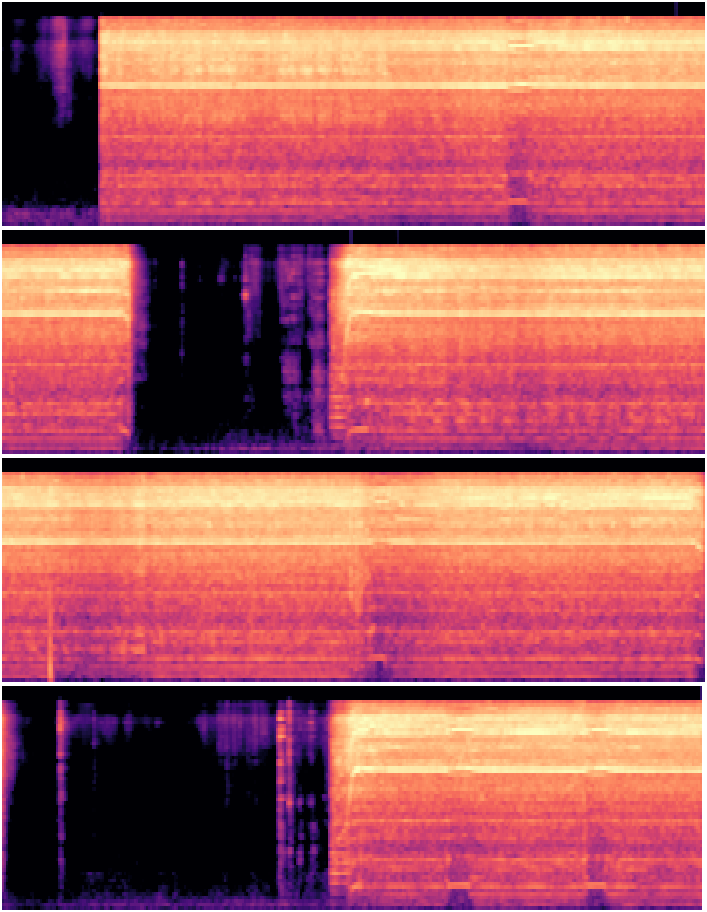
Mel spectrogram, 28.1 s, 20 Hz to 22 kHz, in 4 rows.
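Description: Handheld rotary tool with a sanding drum running at high speed with a steady high whine, sanding rust off the steel beam of an old vernier caliper. It runs three times: from about a second in to about 8 seconds, from about 10 to 21 seconds, and from about 24 seconds on, with short pauses between.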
